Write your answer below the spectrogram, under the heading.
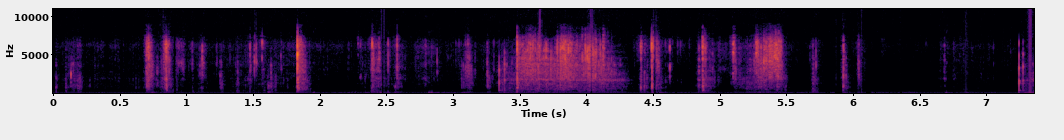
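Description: Faint rustling and crinkling of packaging as a sealed box of trading cards is unwrapped and its foil card packs are pulled out and set down, with scattered small taps and clicks. The longest rustle comes about halfway through, with a shorter one soon after.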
